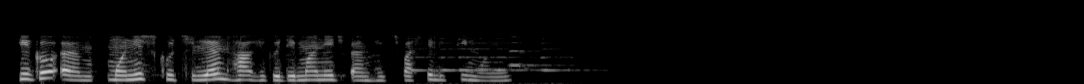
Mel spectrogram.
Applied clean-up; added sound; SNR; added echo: none; Bowed string instrument; 15 dB; none.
